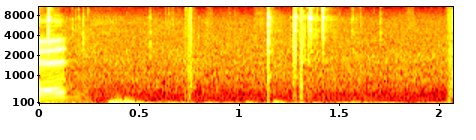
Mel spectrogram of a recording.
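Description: A few scattered sharp metallic clicks from a socket ratchet as the rocker-shaft tower bolts on a Rover V8 cylinder head are slowly tightened down.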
